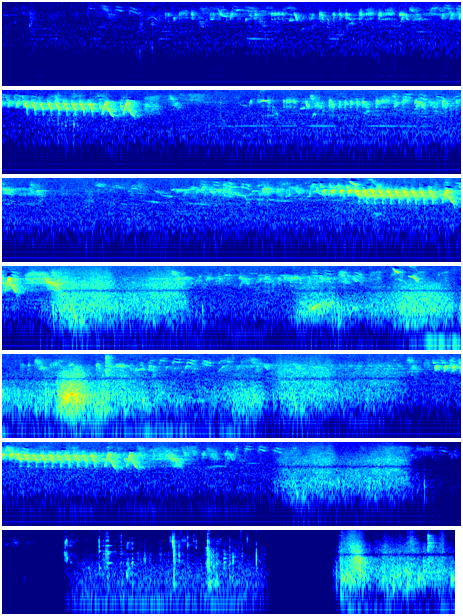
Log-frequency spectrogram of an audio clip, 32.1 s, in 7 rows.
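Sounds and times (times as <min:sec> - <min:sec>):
soft rush of noise: 0:14.2 - 0:22.6, 0:25.7 - 0:27.0
bird chirping and trilling: 0:15.2 - 0:25.6.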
